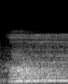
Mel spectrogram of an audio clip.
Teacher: maka bacaannya wajib berdengung tahan tiga harakat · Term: Idgham mimi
